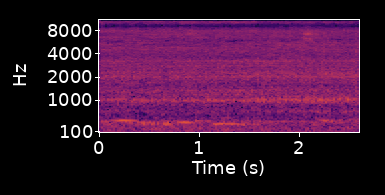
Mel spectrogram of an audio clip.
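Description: Steady hiss of steam venting from a new T-fal pressure canner on a stovetop, loud and continuous, with a bright high sustained tone and no talking.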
